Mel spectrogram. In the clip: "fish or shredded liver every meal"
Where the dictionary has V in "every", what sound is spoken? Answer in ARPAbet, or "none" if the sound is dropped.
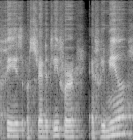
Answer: F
